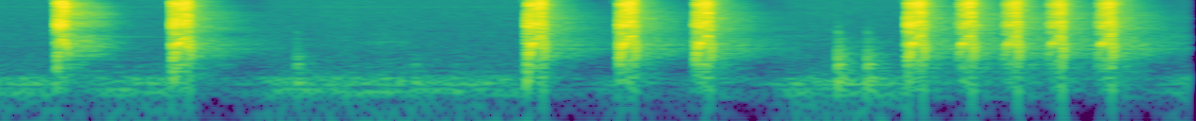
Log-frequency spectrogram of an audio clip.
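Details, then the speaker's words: MCX gel blaster that had stopped working, after motor rewiring, battery connected, fired on semi: crisp single shots, two, three, then a quick string of six; gearbox cycles well with air pressure felt; a loose screw found. Normal cycling. "that's interesting it Cycles well it feels I can feel air air pressure coming out"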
